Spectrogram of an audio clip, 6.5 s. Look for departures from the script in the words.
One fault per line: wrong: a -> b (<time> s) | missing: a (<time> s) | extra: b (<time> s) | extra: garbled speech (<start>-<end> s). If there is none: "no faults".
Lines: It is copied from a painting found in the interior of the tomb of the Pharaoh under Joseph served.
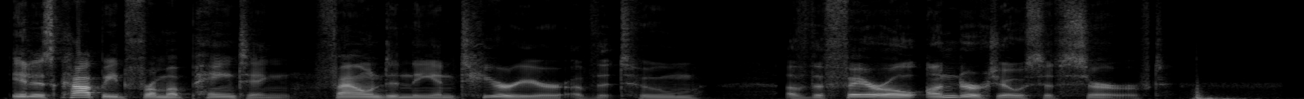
no faults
